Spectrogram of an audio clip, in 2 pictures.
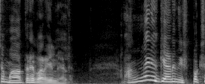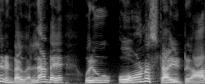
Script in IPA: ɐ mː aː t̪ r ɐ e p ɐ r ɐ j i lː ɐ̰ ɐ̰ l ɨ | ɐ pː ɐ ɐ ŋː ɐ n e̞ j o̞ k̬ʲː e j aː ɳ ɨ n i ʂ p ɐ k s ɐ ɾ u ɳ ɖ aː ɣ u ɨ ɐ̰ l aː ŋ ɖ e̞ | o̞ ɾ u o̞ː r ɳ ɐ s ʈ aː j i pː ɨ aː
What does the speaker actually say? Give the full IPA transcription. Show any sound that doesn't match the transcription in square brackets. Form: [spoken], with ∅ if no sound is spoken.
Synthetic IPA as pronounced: ɐ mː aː t̪ r ɐ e p ɐ r ɐ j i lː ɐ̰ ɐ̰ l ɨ | ɐ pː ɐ ɐ ŋː ɐ n e̞ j o̞ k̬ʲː e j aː ɳ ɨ n i ʂ p ɐ k [ʂ] ɐ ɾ u ɳ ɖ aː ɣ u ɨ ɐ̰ [lː] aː [ɳ] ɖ e̞ | o̞ ɾ u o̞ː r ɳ ɐ s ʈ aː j i [ʈː] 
